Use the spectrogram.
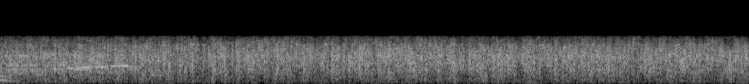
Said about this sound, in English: That's a hell of a round of applause for just guys sitting here.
